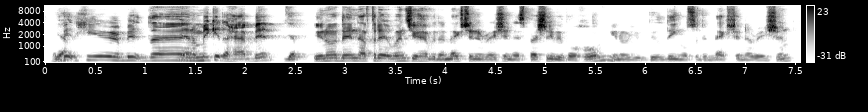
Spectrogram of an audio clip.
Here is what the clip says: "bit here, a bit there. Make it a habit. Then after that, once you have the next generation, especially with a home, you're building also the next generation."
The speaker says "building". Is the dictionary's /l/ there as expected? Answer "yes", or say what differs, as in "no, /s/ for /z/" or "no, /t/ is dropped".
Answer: yes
